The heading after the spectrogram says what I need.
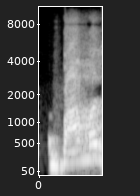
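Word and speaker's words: Balmer: बामर सी बामर एल वो silent रहेगी यहां पे। ये आपको ध्यान में रखनी है।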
